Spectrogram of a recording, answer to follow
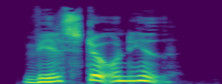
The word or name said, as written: velståenhed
